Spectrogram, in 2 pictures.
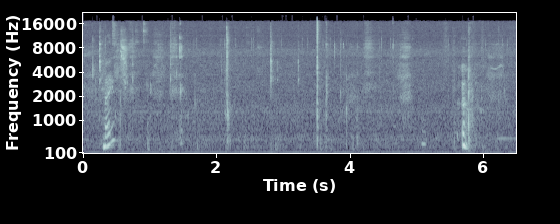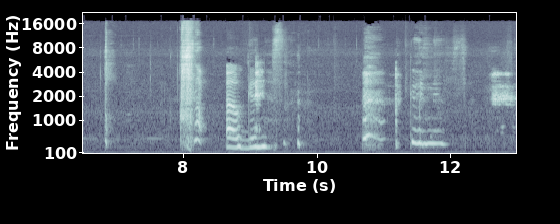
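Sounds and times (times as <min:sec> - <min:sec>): toddler mouth clicks and smacks: 0:00.1 - 0:04.2.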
